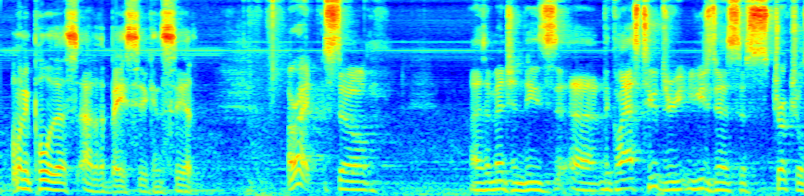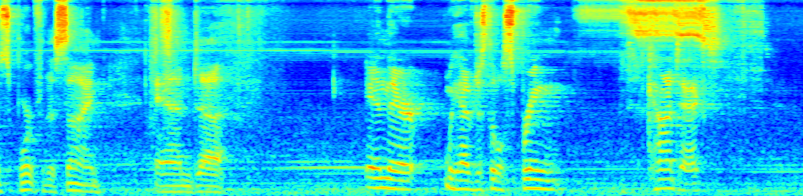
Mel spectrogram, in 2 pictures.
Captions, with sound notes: Let me pull this out of the base so you can see it. All right, so as I mentioned, the glass tubes are used as a structural support for the sign, and in there we have just little spring contacts, [electricity zapping]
